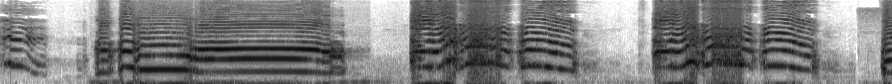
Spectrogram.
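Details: Crowing from heritage-breed roosters: a clean, steady, strongly harmonic crow over two seconds long, then two more separated crows with stuttering starts and falling endings.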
